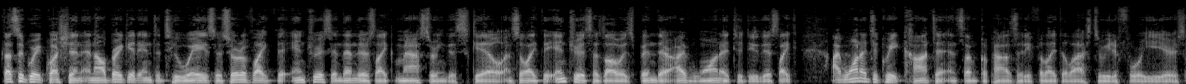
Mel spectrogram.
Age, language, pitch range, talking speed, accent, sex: 30-49, English, 80-95 Hz, 285 wpm, American, male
